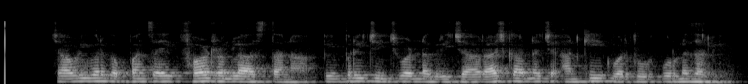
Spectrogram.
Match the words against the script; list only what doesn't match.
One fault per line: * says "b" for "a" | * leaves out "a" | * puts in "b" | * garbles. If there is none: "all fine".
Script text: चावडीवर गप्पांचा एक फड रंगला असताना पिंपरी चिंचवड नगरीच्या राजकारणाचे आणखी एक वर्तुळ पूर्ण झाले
all fine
